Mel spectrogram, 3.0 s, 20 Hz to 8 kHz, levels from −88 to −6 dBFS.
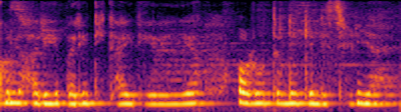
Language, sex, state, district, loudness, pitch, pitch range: Hindi, female, Himachal Pradesh, Shimla, -17 LUFS, 255 Hz, 245-260 Hz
